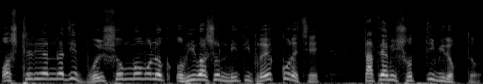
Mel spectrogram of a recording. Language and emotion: Bengali, angry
